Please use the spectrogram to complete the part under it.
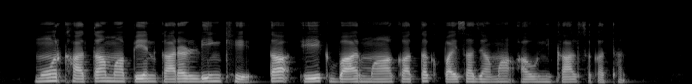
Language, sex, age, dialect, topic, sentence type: Chhattisgarhi, male, 25-30, Eastern, banking, question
